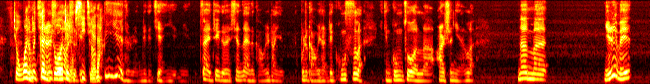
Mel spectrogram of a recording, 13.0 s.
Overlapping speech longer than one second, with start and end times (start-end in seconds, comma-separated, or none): 0.5-2.0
